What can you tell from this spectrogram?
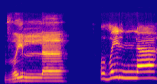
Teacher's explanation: hati-hati jangan jadi dhad. Dha lidahnya dikeluarkan.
